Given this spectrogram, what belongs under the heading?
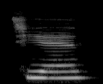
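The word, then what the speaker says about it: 千: 링이라고 읽어주시면 되겠고요. 100은요. 빠이, 천은요. 치엔, 만은요.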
